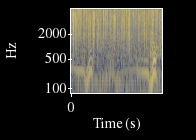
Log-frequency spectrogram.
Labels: {"label": "biophony, cascading saw", "recorder": "SoundTrap 600 or HydroMoth"}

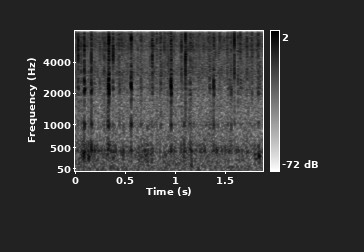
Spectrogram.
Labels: {"label": "ambient", "recorder": "HydroMoth"}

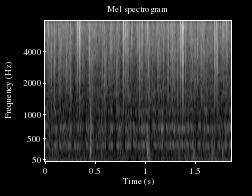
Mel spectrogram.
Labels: {"label": "anthrophony, mechanical", "recorder": "SoundTrap 300"}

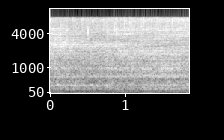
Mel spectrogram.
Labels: {"label": "anthrophony, boat engine", "recorder": "SoundTrap 500"}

